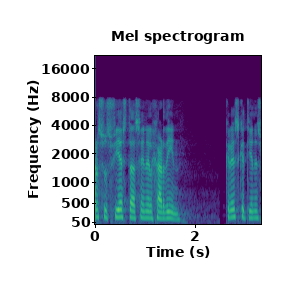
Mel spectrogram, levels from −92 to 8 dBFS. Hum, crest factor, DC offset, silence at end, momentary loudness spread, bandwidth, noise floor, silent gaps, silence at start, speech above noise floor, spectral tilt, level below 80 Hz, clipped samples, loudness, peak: none; 20 dB; under 0.1%; 0 s; 9 LU; 8.2 kHz; -66 dBFS; 2.49-2.54 s; 0 s; 40 dB; -5 dB/octave; -66 dBFS; under 0.1%; -26 LUFS; -8 dBFS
